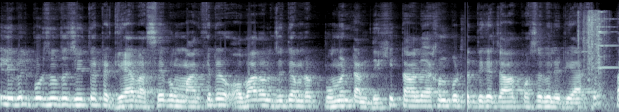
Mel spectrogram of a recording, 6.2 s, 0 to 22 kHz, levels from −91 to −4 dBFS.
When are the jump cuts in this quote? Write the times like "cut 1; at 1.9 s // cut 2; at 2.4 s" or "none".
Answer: cut 1; at 4.7 s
